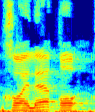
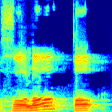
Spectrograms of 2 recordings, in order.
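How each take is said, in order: First: The l and vowels sound light and thin. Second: The l and vowels sound heavy and thick. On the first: The speaker calls it right. "lamnya tipis" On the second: The speaker calls it wrong. "jangan kholoqo kholoqo, akhirnya lamnya jadi tebal"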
